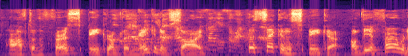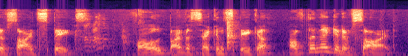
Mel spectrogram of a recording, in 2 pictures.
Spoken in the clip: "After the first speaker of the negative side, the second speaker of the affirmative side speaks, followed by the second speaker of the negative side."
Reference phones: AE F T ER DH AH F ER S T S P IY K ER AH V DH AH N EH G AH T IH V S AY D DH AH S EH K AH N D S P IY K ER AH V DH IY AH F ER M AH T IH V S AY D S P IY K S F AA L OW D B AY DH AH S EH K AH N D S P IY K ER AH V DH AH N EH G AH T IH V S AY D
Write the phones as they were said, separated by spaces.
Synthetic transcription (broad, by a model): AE F T ER DH AH F ER S T S P IY K ER AH V DH AH N EH G AH T IH V S AY D DH AH S EH K AH N D S P IY K ER AH V DH IY AH F ER M AH T IH V S AY D S P IY K S F AA L OW D B AY DH AH S EH K AH N D S P IY K ER AH V DH AH N EH G AH T IH V S AY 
